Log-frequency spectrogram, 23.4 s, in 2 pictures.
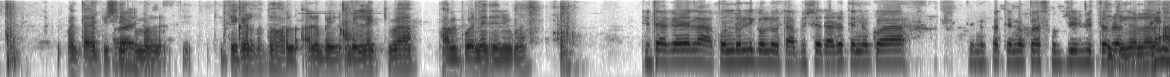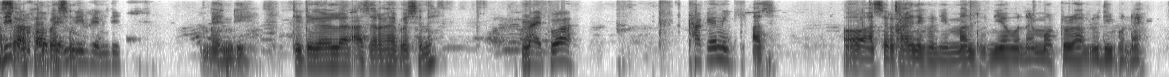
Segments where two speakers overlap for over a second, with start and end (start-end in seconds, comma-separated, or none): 11.0-12.5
